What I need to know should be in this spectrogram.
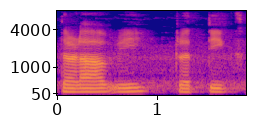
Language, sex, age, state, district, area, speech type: Goan Konkani, male, 30-45, Goa, Murmgao, rural, spontaneous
